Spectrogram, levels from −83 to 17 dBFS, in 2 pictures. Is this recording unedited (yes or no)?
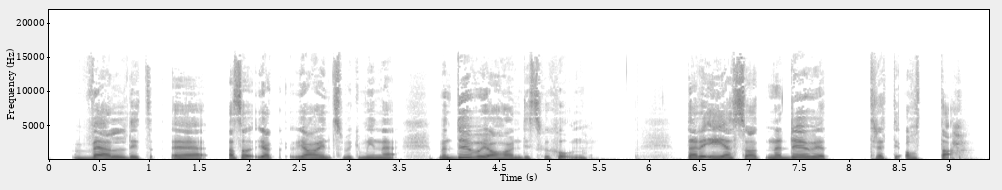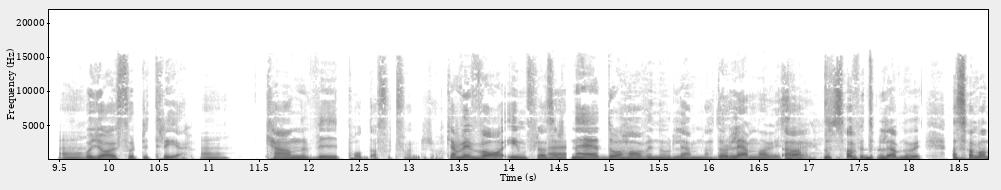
no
